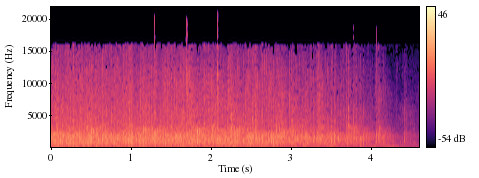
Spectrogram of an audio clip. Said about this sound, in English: Give Joel Siegel a round of applause. He's a good man. Good man.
